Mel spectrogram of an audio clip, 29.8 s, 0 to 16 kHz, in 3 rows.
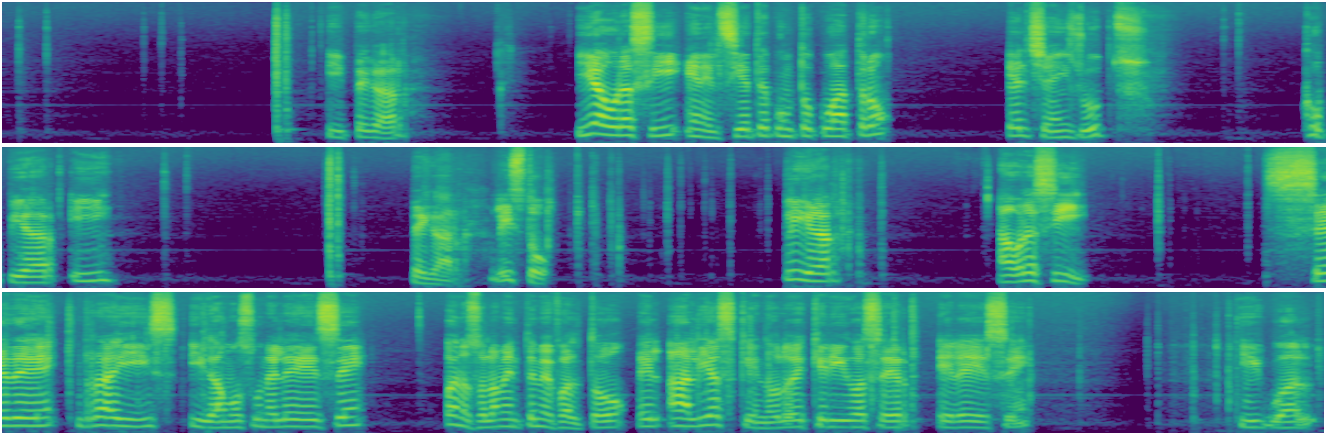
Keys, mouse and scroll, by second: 0.0 right click, 0.9 click, 1.9 Return, 4.0 click, 6.5-7.6 drag, 8.2 right click, 9.0 click, 10.0 right click, 11.0 click, 12.2 Return, 13.9-16.6 typing, 18.4-21.2 typing, 24.6-27.8 typing, 28.9-29.7 typing.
